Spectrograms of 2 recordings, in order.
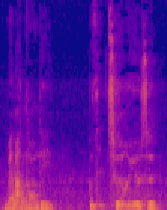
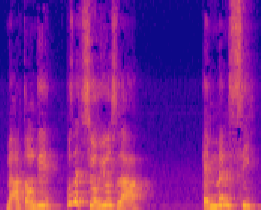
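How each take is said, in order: First: Hushed whisper, much softer. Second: Loud, raised, pitch up; indignant outburst. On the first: (chuchoté, à voix basse) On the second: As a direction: fire it back at them indignantly. (éclat indigné, plus fort) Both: Real, not acted. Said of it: "je parle doucement".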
